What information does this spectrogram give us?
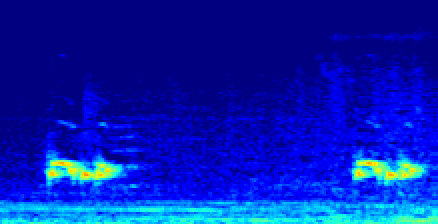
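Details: Zebra dove of a crossbred Indonesian competition line, used as a lure recording. It gives two rolling, warbled cooing phrases about three seconds apart over a steady low humming background.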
